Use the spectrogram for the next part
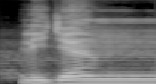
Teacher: Huruf hi-nya di ujung dipanjangkan 2 harokat ya. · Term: panjang 2 harokat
